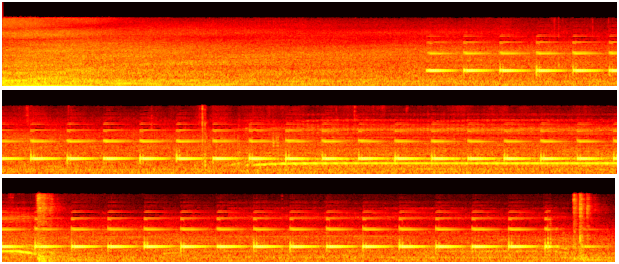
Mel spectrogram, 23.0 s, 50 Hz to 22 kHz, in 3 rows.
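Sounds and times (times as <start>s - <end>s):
road vehicle passing: 0.0s - 23.0s
steady low tone: 3.2s - 23.0s
level crossing alarm clanging: 5.3s - 23.0s.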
